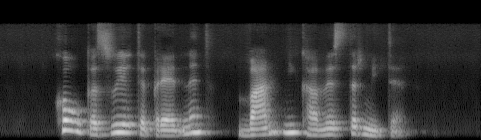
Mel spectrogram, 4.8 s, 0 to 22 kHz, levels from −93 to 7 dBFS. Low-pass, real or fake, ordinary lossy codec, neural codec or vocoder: 10.8 kHz; fake; none; codec, 24 kHz, 0.9 kbps, WavTokenizer, large speech release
